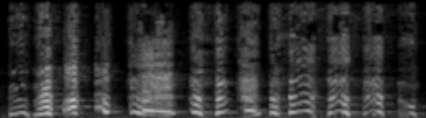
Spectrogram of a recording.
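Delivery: high-pitched giggling fit; a bahu in fits at the TV; loud laughter. Acted. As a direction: laugh in long high peals. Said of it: "बहू के जोर जोर से हंसने की".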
